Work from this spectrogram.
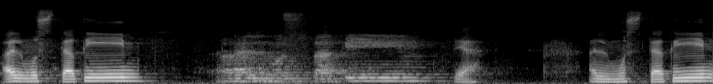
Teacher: Nah, kemudian jangan ada pantulan, ya. Karena qaf di sini meskipun punya sifat pantulan, tapi itu hanya ketika sukun. Di sini berharokat. Jadi bukan qim, aqim, seperti qim, seperti sukun.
